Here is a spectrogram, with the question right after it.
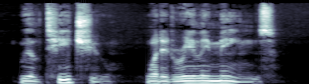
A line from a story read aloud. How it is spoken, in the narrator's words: she said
